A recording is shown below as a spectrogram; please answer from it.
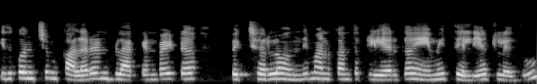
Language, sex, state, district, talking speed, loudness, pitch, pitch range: Telugu, female, Andhra Pradesh, Visakhapatnam, 190 wpm, -14 LUFS, 250 Hz, 225-260 Hz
